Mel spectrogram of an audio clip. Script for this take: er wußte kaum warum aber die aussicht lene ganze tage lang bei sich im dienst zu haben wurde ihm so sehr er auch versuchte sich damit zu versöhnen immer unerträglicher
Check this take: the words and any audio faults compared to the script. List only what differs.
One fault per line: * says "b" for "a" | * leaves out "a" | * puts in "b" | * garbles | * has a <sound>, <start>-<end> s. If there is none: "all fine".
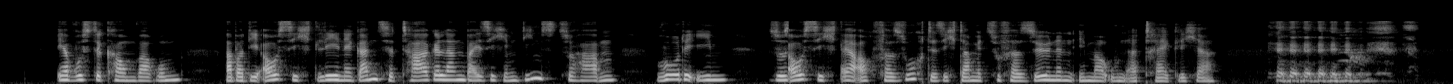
* says "aussicht" for "sehr"
* has a laugh, 12.7-14.2 s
